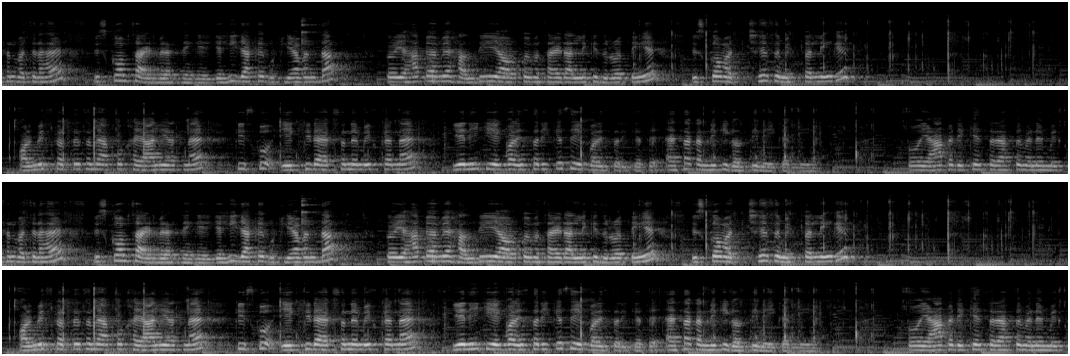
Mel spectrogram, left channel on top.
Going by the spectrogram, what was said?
बच रहा है इसको हम साइड में रख देंगे, यही जाके गुठलियाँ बनता। तो यहाँ पे हमें हल्दी या और कोई मसाले डालने की ज़रूरत नहीं है। इसको हम अच्छे से मिक्स कर लेंगे। और मिक्स करते समय आपको ख्याल ये रखना है कि इसको एक ही डायरेक्शन में मिक्स करना है, ये नहीं कि एक बार इस तरीके से एक बार इस तरीके से। ऐसा करने की गलती नहीं करनी है। तो यहाँ पे देखिए इस तरह से मैंने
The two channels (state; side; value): quieter; left; 4.9 dB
